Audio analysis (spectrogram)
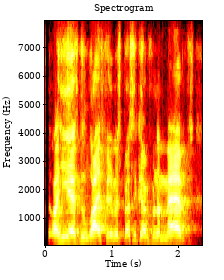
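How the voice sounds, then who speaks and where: Fast-talking man in slangy betting banter. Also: fairly high pitch, fairly bright tone, highs cut off. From Portland, Oregon. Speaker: sports betting show host. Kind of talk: casual sports betting chat.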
